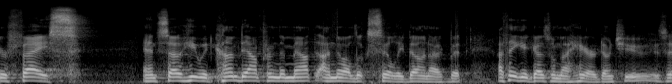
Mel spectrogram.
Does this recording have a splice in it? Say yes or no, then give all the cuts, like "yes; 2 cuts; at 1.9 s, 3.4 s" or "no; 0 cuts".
no; 0 cuts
